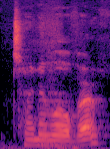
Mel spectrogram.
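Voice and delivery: ordinary talk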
